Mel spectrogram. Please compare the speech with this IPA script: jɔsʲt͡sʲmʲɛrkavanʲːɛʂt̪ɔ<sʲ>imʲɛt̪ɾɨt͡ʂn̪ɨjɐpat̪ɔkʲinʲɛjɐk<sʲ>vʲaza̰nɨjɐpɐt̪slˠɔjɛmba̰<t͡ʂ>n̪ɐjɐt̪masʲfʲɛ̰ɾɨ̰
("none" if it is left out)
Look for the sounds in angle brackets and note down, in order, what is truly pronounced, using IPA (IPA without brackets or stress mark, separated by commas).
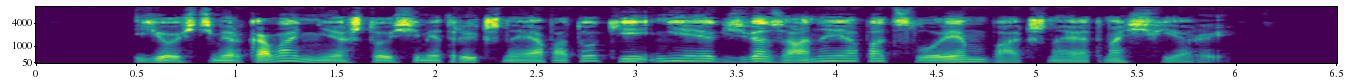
sʲ, zʲ, t͡ʂ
